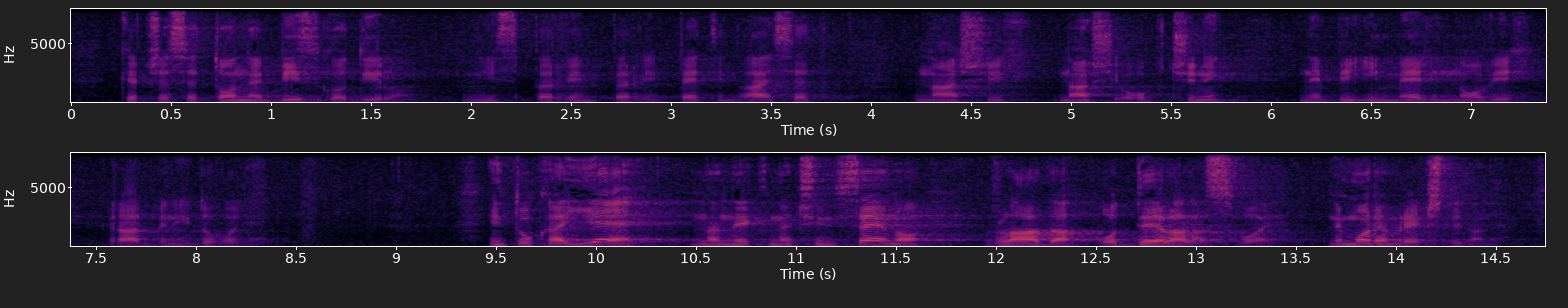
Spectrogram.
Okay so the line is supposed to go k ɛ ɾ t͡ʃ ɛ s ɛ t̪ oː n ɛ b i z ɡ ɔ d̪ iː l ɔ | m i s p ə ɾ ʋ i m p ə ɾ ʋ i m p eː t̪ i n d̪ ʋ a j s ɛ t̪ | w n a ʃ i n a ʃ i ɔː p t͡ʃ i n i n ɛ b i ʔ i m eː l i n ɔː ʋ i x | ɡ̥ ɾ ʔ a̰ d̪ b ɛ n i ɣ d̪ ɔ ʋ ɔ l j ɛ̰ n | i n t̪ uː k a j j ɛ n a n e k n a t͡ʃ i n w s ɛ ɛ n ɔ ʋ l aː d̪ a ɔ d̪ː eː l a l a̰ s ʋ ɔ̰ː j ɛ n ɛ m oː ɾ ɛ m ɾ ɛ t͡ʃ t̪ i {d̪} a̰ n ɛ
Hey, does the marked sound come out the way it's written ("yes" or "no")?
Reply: yes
